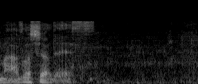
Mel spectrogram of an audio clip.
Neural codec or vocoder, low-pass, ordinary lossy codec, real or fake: codec, 16 kHz, 4 kbps, FunCodec, trained on LibriTTS, 50 frames a second; none; none; fake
